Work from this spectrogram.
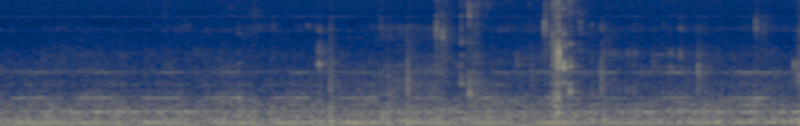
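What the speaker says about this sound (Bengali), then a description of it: "কলা খাচ্ছি" A seedy banana is bitten and chewed close up, giving soft wet squishing mouth sounds over a steady low background hum, with one sharper bite near the end.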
